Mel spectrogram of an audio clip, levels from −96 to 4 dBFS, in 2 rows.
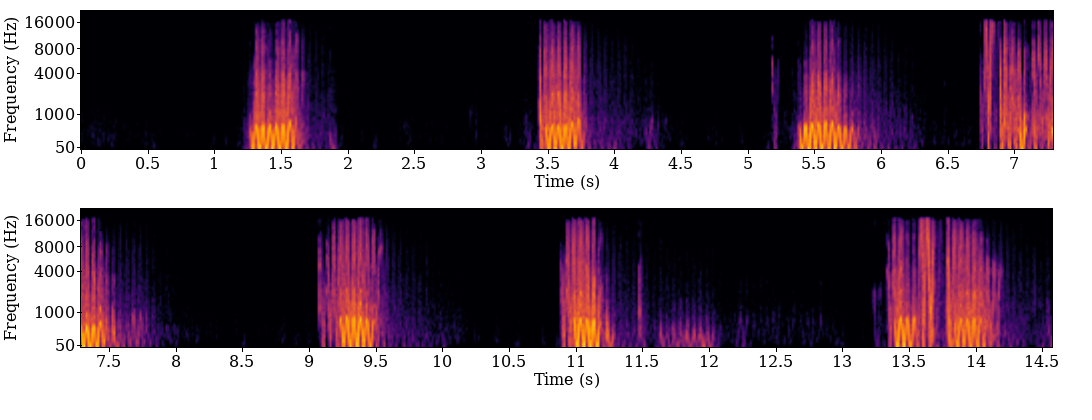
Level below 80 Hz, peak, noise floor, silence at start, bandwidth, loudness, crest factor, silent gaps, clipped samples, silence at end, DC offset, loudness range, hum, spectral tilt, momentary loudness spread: -30 dBFS; 0 dBFS; under -90 dBFS; 1.25 s; 17 kHz; -20 LUFS; 22 dB; none; under 0.1%; 0.45 s; under 0.1%; 5 LU; none; -5 dB/octave; 19 LU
